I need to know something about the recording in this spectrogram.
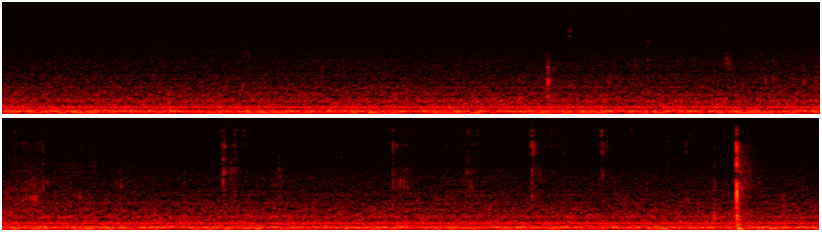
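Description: Air fryer running with a steady low hum, under close chewing and the squish of a sloppy cheeseburger being handled and bitten, with scattered small clicks and one sharp click near the end.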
